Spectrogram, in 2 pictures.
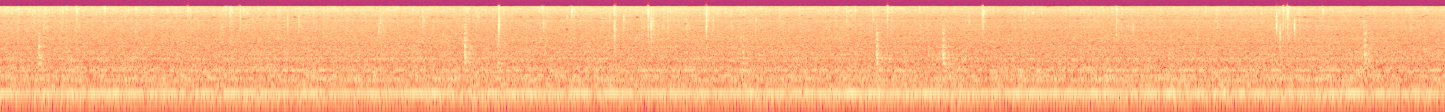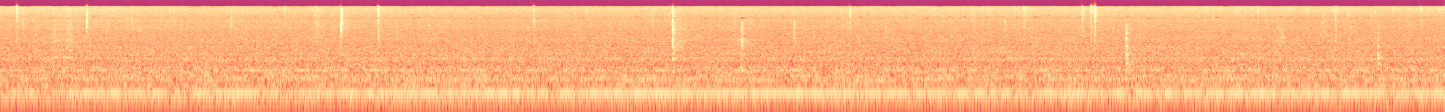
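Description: Chopped onion sizzling in olive oil in a frying pan, stirred with a spatula, with scattered small pops and taps. Underneath is a steady low mechanical hum, the loudest sound throughout.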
